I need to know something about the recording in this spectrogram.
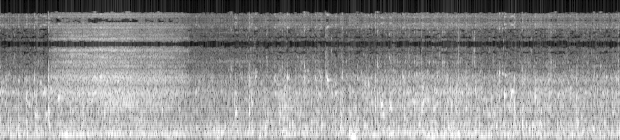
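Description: Underwater ambient noise of a scuba dive recorded through a camera housing: a steady low rumble with faint crackling. A rush of scuba exhaust bubbles rises from about half a second in and fades after about a second and a half.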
